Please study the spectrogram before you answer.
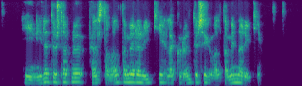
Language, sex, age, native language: Icelandic, male, 40-49, Icelandic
